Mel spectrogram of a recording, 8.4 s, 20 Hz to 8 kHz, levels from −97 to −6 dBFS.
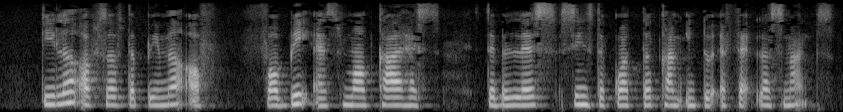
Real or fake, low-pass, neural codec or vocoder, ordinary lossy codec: fake; 7.2 kHz; codec, 16 kHz, 8 kbps, FunCodec, trained on Chinese and English, 25 frames a second; MP3, 32 kbps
